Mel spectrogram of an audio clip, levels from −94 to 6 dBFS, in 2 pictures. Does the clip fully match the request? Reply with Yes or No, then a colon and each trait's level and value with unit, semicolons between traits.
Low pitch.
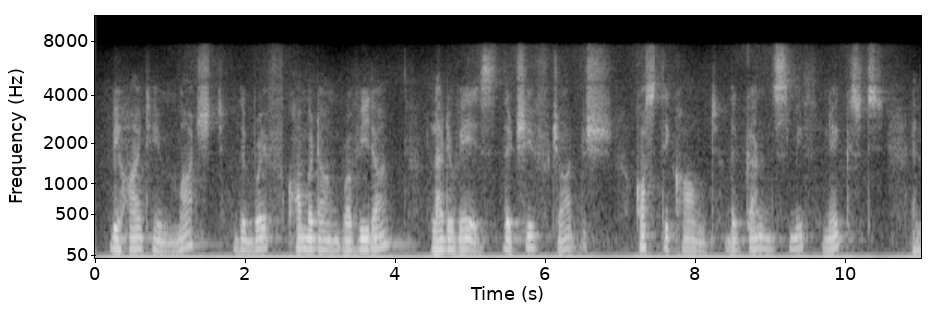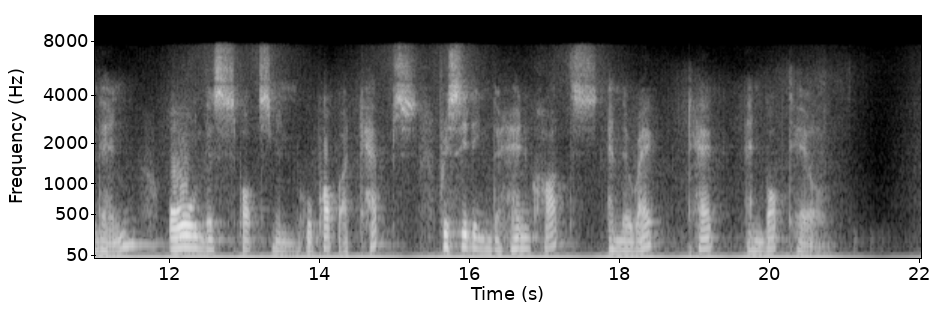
Yes: low, 100 Hz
